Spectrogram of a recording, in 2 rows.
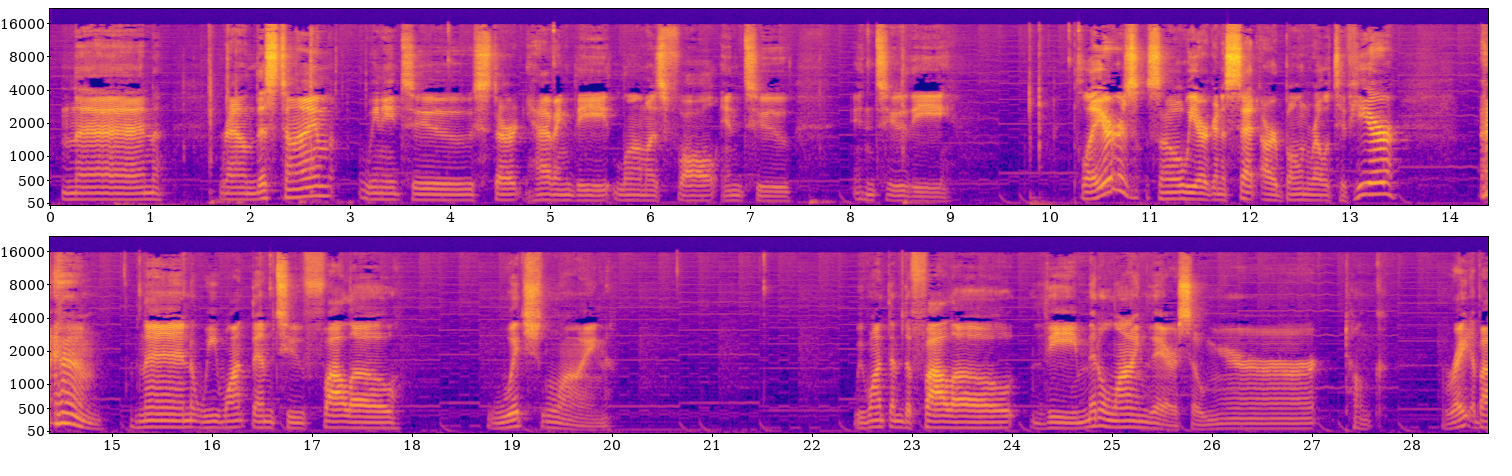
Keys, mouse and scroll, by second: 1.6 space, 2.4 space, 3.9-5.0 drag, 5.8-6.6 scroll down 5, 8.2 shift+right click, 14.4-14.8 scroll up 2, 16.5-19.1 drag, 19.6-20.2 scroll down 5, 20.4-20.8 scroll up 2, 21.4-24.8 drag.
